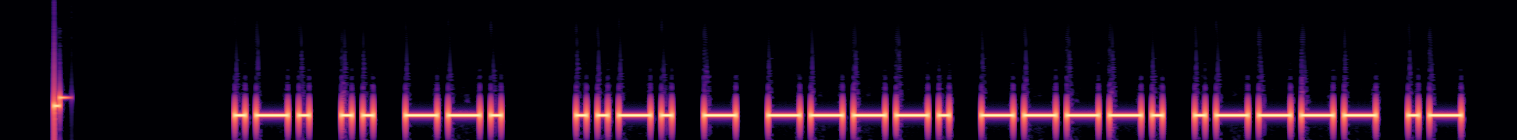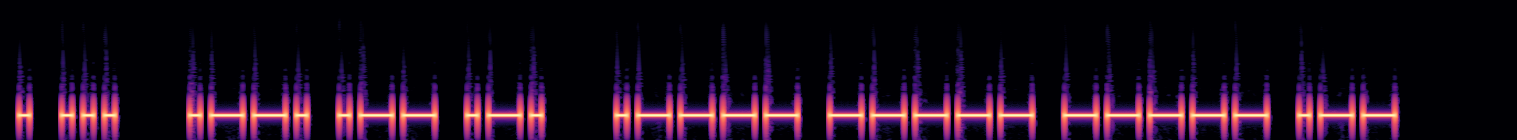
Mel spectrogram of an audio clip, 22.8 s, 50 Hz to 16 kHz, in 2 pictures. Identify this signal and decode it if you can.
Morse code, heard as a keyed tone, about 16 wpm, 700 Hz. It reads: RIG FT991A ES PWR 100W
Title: Practice QSO - Exchange 2 - Info - 15wpm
